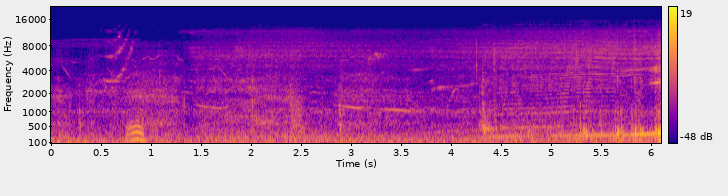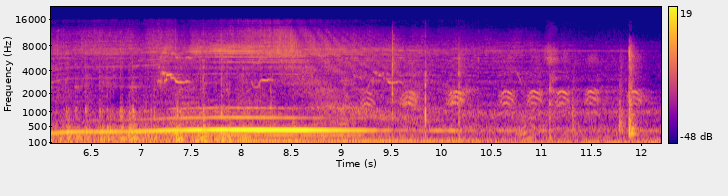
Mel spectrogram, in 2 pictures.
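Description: Electric RC Rare Bear warbird's E-flite 110 brushless motor and three-blade propeller spooling up for the takeoff run. The whine rises in pitch, is loudest about eight seconds in, then fades as the plane climbs away.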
